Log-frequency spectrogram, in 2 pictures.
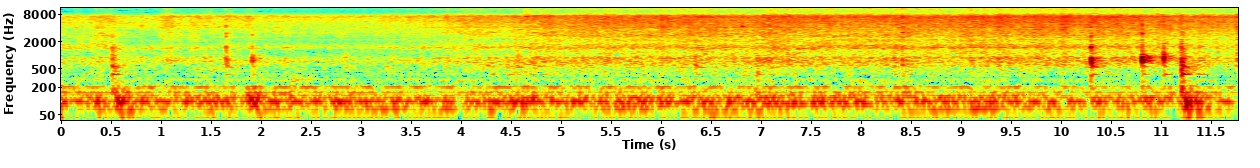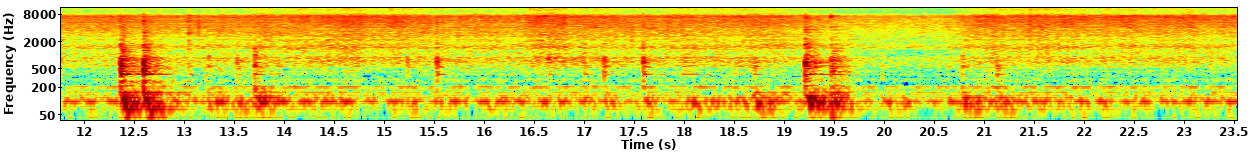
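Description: Vegetables with beetroot are stirred and sautéed in a hot pan, a steady sizzle running throughout with occasional sharper scrapes and clatters of the spoon.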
